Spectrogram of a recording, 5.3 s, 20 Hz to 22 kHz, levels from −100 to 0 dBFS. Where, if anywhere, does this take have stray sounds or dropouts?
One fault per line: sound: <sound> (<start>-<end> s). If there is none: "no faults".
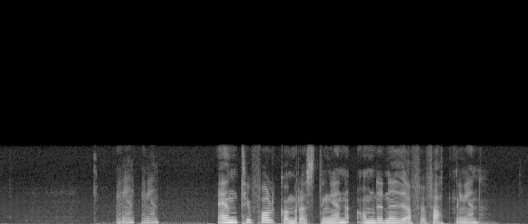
sound: laugh (1.2-1.6 s)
